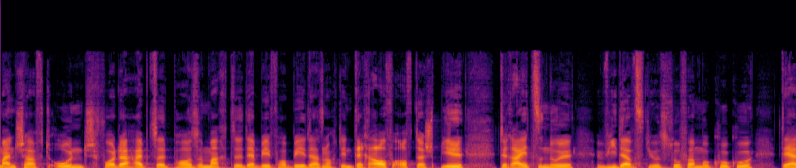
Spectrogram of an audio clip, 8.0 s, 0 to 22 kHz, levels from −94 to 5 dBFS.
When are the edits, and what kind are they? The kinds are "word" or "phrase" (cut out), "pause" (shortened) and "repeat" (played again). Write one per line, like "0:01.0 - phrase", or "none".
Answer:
0:03.2 - word
0:03.5 - word
0:06.3 - word

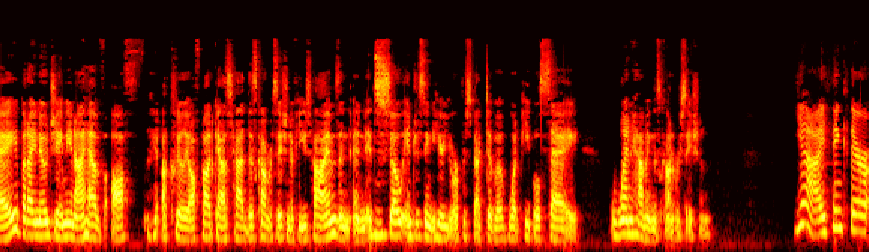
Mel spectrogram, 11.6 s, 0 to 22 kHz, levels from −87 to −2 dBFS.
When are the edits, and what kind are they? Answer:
none

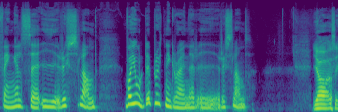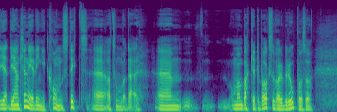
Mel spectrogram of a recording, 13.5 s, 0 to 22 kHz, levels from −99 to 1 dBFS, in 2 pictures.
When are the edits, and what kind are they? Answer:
none

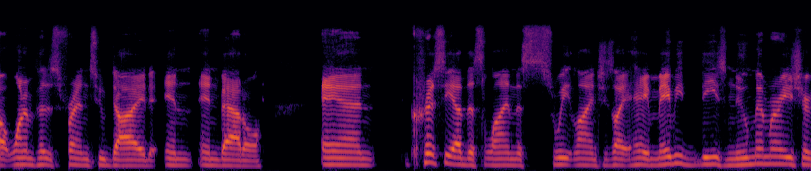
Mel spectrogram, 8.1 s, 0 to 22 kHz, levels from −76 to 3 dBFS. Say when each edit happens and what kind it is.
none

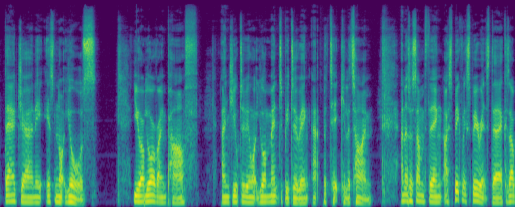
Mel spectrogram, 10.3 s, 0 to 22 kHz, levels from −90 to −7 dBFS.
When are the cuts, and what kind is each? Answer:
0:02.9 - word
0:04.7 - word
0:06.4 - word
0:08.2 - word

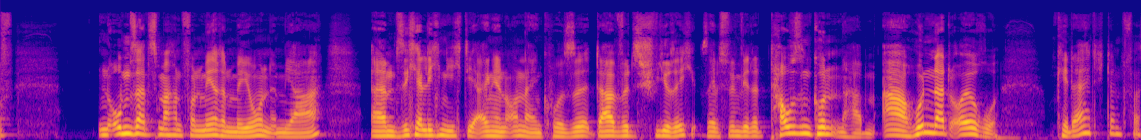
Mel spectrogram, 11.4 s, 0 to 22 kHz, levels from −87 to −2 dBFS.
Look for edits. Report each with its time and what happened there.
none

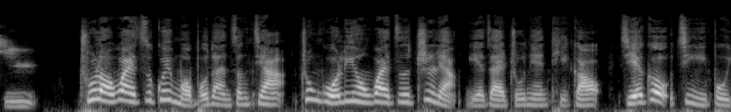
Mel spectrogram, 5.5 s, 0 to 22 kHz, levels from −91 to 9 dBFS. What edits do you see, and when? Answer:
0:04.6 - pause

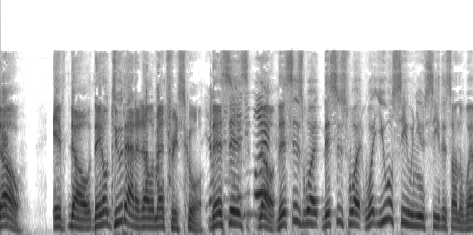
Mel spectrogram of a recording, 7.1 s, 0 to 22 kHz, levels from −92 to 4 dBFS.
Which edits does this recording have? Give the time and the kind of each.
none

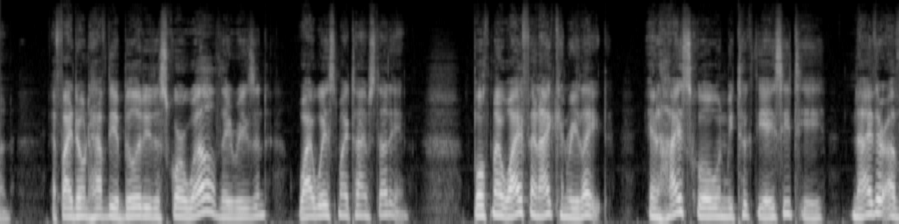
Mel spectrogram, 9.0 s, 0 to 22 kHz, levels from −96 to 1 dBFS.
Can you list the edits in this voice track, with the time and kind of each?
none

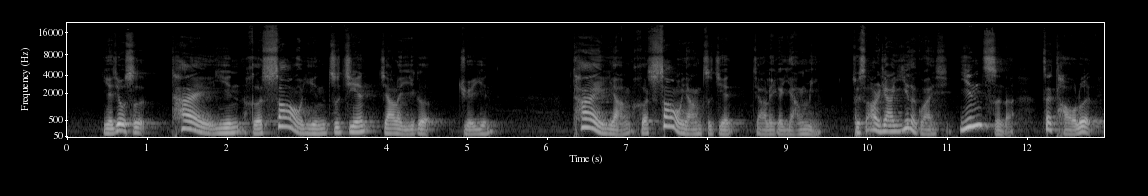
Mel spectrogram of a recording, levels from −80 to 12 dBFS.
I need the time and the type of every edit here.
0:11.1 - pause

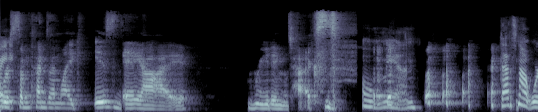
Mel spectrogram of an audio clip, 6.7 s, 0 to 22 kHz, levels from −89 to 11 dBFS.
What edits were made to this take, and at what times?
0:01.5 - word
0:03.6 - word
0:04.4 - pause

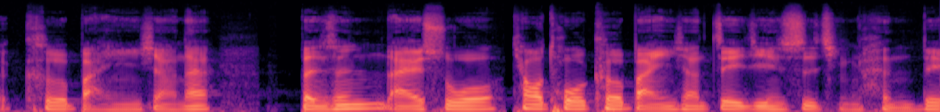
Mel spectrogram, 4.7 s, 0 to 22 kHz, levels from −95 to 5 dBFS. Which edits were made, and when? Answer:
0:02.5 - pause

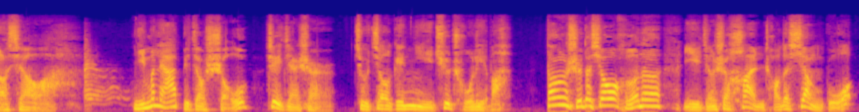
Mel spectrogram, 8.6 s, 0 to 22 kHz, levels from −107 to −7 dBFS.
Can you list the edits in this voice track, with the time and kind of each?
0:02.6 - pause
0:03.4 - pause
0:05.3 - pause

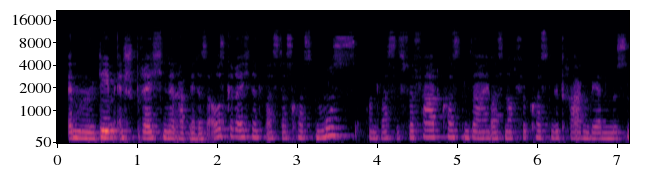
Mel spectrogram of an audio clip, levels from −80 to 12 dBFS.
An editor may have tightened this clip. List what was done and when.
0:01.5 - word
0:02.9 - word
0:05.4 - word

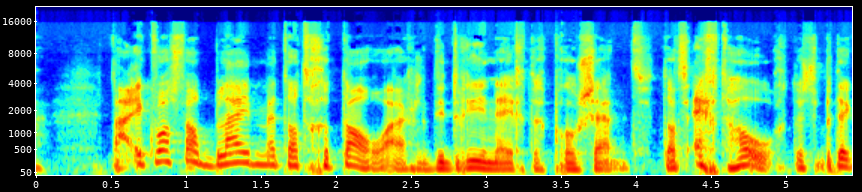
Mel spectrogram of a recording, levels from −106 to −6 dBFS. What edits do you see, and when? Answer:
none

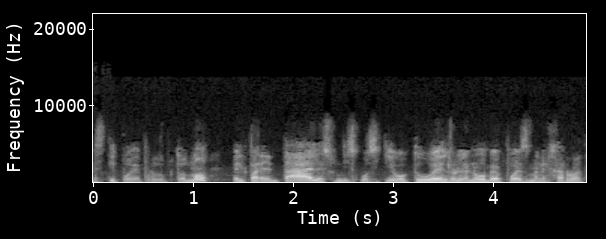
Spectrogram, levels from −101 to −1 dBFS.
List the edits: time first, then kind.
0:01.5 - word
0:03.2 - phrase
0:03.6 - word

